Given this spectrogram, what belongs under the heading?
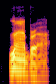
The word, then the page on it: labra: British English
